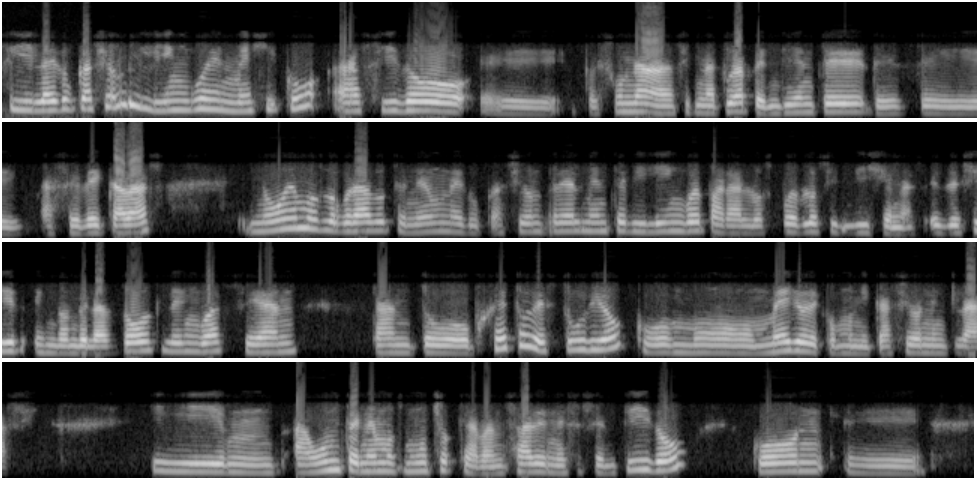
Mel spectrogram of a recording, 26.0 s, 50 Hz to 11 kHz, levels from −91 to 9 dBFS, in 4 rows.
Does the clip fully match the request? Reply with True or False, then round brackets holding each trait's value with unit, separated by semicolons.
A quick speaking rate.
False (130 wpm)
